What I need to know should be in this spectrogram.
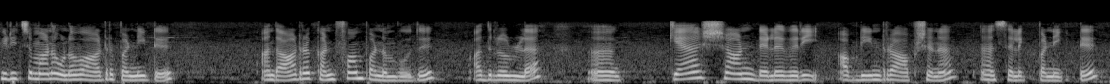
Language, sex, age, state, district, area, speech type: Tamil, female, 30-45, Tamil Nadu, Chennai, urban, spontaneous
